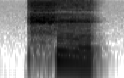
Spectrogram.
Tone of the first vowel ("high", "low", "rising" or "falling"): low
